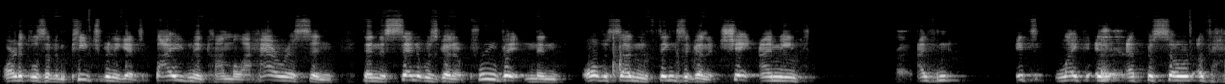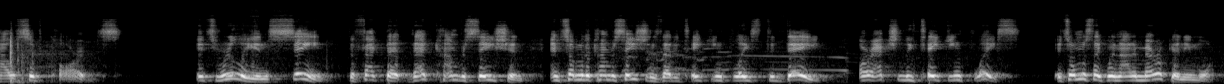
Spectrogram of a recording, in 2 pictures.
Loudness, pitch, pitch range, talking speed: -16 LUFS, 395 Hz, 365-425 Hz, 170 wpm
